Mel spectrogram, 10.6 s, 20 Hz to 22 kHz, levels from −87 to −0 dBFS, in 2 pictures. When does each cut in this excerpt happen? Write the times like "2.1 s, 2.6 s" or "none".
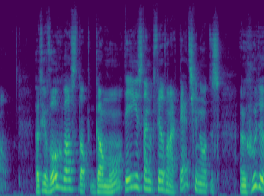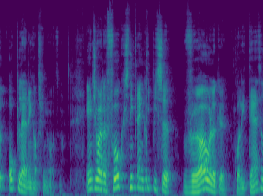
2.5 s, 8.2 s

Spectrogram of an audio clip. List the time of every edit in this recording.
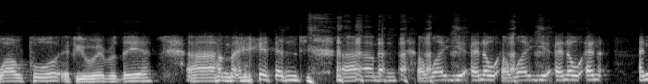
5.0 s

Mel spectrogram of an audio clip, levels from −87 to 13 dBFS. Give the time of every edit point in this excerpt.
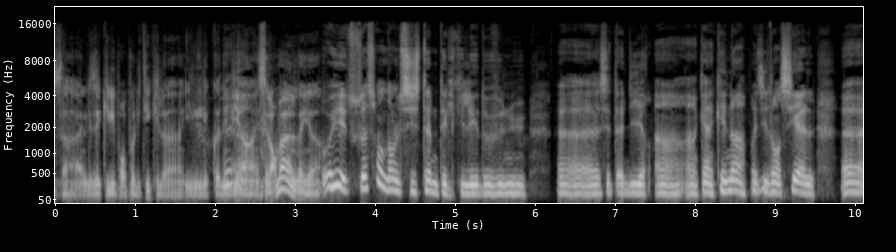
none

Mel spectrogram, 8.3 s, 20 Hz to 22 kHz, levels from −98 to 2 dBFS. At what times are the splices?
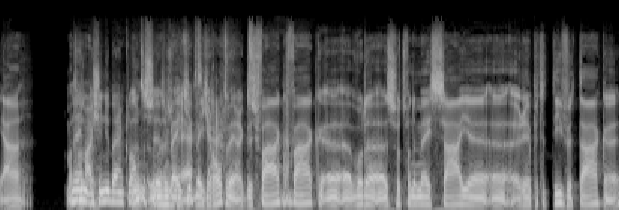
none

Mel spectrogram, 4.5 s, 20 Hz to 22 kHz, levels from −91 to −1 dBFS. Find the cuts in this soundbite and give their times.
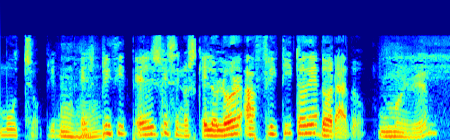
1.6 s, 2.0 s, 3.1 s

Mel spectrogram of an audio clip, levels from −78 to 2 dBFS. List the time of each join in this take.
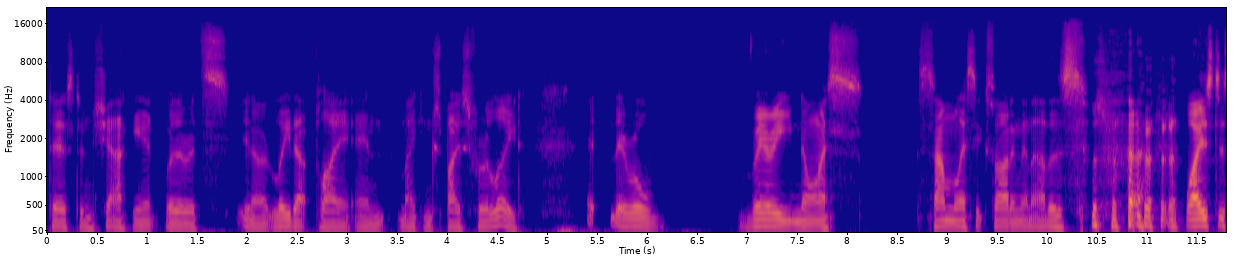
1.1 s

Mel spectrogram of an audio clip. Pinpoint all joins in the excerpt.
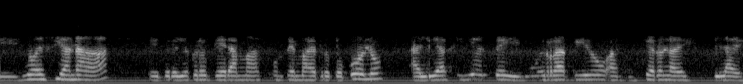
none

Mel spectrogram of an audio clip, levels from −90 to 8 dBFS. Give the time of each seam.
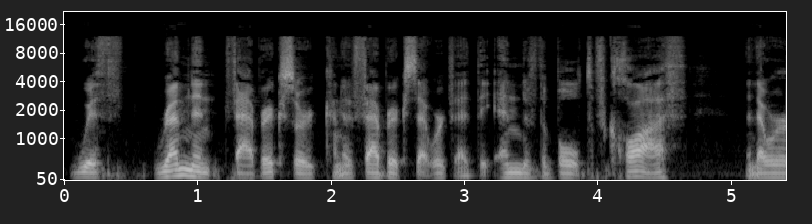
none

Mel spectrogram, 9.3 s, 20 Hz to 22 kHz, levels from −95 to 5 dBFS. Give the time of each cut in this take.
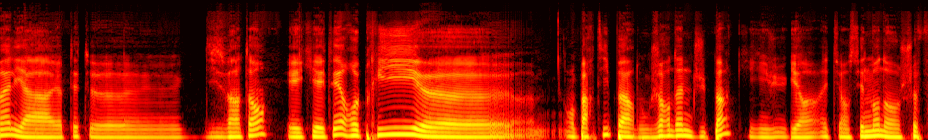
2.8 s, 6.3 s, 7.9 s

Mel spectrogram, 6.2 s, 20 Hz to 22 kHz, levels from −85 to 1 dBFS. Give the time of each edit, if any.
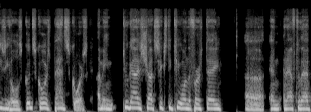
1.9 s, 4.8 s

